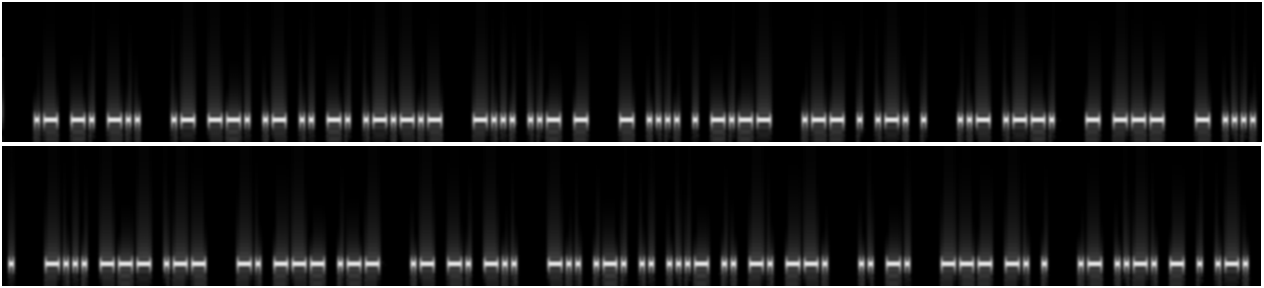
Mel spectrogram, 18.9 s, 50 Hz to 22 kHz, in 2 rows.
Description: Morse code, heard as a keyed tone, about 34 wpm, 600 Hz. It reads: AND AGAIN. BUT THEY WERE UP TO THE BOW NOW AND DRIVING IN ONE AFTER
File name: the old man and the sea 2 35wpm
